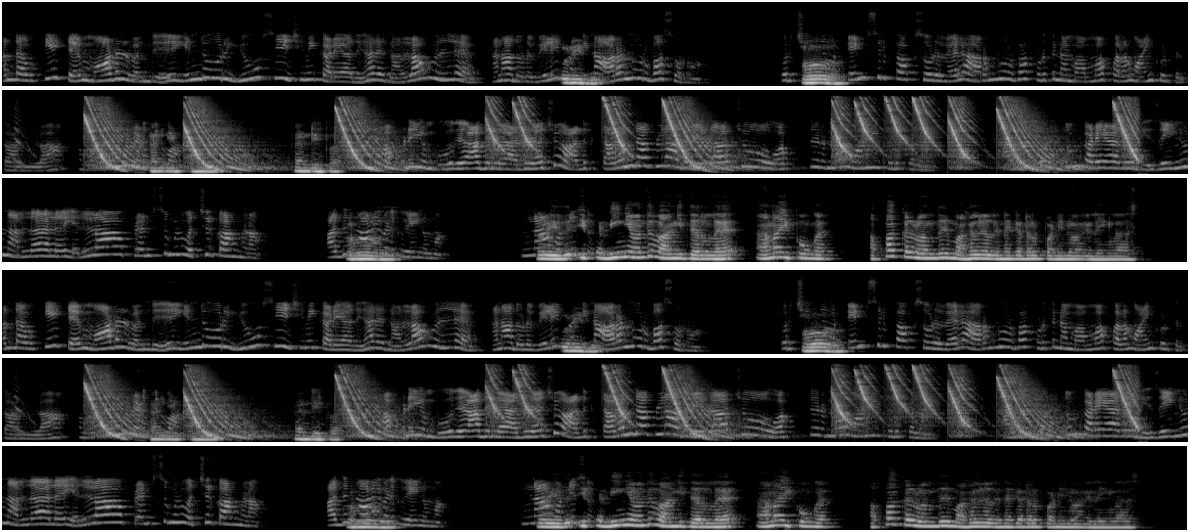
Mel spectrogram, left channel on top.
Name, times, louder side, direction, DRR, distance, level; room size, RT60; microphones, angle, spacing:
voice 1, 0.0-7.0 7.8-13.7 14.9-15.1 15.7-21.2 21.9-26.3 27.0-28.1 28.9-29.5, equal, 15° right, 1.4 m, -36 dB
voice 2, 5.6-6.0 8.0-8.4 13.3-14.1 14.8-15.2 27.2-27.7 29.1-32.0 32.4-35.1, left 2 dB, 60° left, 1.3 m, -25 dB
sound 1, 12.0-12.1 12.7-13.3 13.7-14.5 15.2-16.0 16.7-17.2 17.9-18.2 18.5-19.3 20.2-22.7 23.0-23.2, left 3 dB, 5° left, 0.3 m, -23 dB
8.9 x 3.9 x 5.4 m
head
